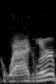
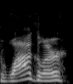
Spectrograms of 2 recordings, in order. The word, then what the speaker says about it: Wagler: Wagler, I say it like that because it looked like Wagler, but it's pronounced Wagler.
